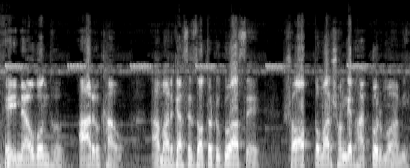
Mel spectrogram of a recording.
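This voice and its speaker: A man's voice: mid-range voice, moderate pace, fairly bright tone, faint music behind, natural voice. A man playing a poor, kind-hearted village cook in a cartoon, with an earnest, humble manner and a rural Bangladeshi accent. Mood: grateful, friendly. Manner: earnest, humble, homely dialect. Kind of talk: cartoon story dialogue.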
